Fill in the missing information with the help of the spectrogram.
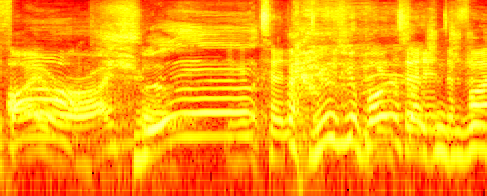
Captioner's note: dumb noises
